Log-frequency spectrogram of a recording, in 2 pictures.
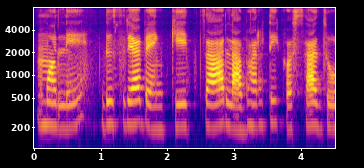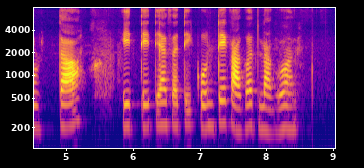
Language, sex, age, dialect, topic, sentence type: Marathi, female, 18-24, Varhadi, banking, question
